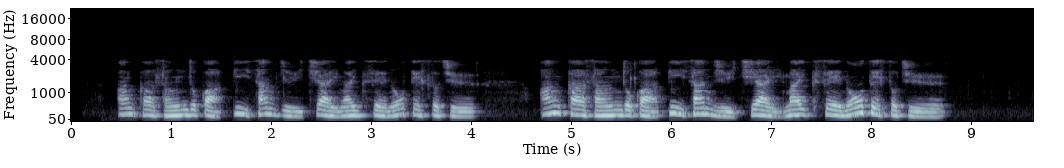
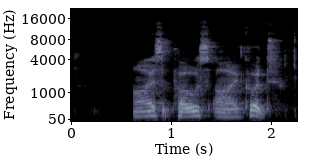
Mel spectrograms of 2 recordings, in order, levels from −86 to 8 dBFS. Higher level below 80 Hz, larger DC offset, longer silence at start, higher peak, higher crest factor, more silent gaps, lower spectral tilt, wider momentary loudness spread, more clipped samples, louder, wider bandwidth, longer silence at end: about the same, -76 dBFS vs -80 dBFS; neither; second, 0.45 s vs 0.6 s; first, -4 dBFS vs -20 dBFS; about the same, 16 dB vs 16 dB; neither; first, -8.5 dB/octave vs -3 dB/octave; about the same, 7 LU vs 6 LU; neither; first, -20 LUFS vs -34 LUFS; second, 4.1 kHz vs 14.5 kHz; first, 0.9 s vs 0 s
